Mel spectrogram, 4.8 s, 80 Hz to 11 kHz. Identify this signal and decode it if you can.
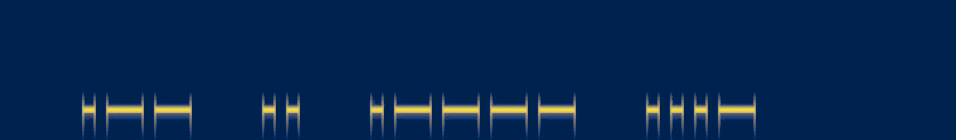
Morse code, heard as a keyed tone, about 20 wpm, spaced as for 15 wpm, 700 Hz. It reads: WI1V
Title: USA Call Signs - 4 Characters - 2x Character Spacing - 20wpm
